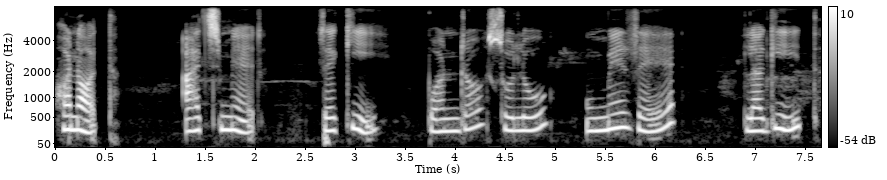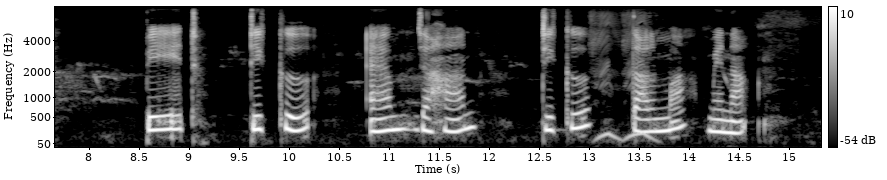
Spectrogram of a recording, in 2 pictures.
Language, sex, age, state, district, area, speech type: Santali, female, 18-30, West Bengal, Bankura, rural, read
